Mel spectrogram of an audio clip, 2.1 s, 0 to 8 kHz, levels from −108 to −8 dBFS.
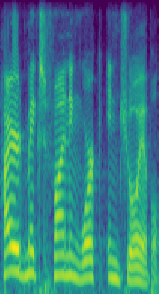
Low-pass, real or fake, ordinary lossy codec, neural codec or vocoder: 7.2 kHz; real; Opus, 24 kbps; none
